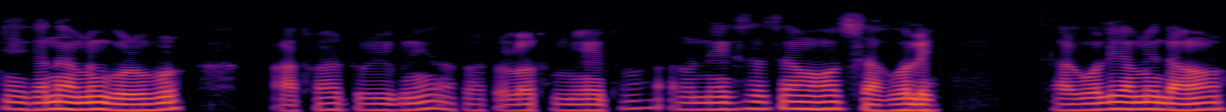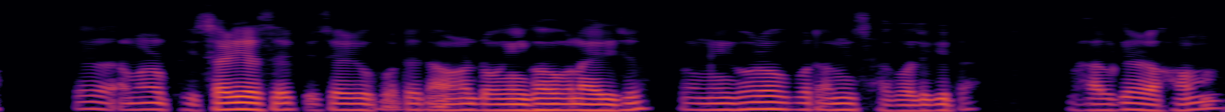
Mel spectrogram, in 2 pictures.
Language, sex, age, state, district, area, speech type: Assamese, male, 18-30, Assam, Majuli, urban, spontaneous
